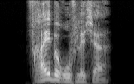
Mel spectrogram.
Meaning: inflection of freiberuflich: 1. strong/mixed nominative/accusative feminine singular 2. strong nominative/accusative plural 3. weak nominative all-gender singular
- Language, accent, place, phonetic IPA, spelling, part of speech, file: German, Germany, Berlin, [ˈfʁaɪ̯bəˌʁuːflɪçə], freiberufliche, adjective, De-freiberufliche.ogg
